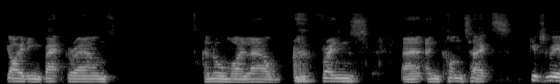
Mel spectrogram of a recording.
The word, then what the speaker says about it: Laos: really up to you the french generally are the ones that said that said lao uh president nixon famously and incorrectly pronounced it laos as he tried to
